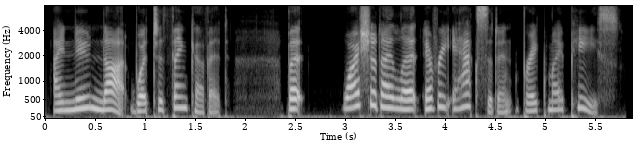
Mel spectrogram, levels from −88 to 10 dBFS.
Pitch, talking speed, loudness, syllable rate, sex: 245 Hz, 175 wpm, -16 LUFS, 5.0 syllables/s, female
